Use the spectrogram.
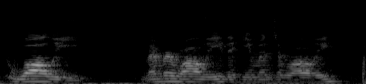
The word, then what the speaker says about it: WALL-E: Wally. It's Wall-E. It's spelt like Wall-E, but he's pronounced like the name Wally. Like Walter.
